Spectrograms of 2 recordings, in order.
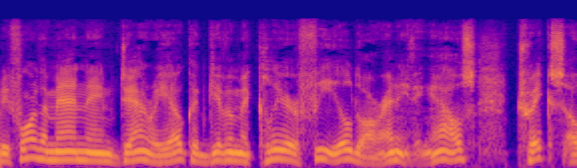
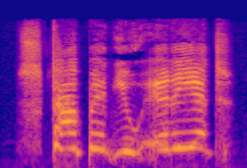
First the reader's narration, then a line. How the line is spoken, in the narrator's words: Balazar screamed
